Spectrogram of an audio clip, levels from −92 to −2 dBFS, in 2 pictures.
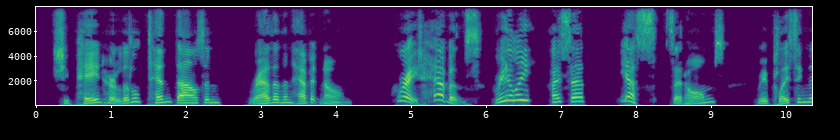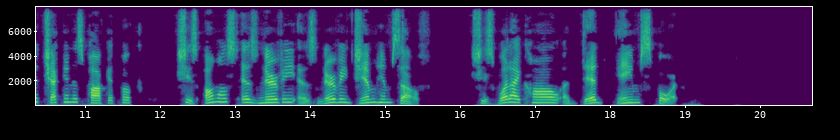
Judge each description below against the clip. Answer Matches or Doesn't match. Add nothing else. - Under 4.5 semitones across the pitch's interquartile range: Doesn't match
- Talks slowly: Matches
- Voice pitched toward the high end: Matches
